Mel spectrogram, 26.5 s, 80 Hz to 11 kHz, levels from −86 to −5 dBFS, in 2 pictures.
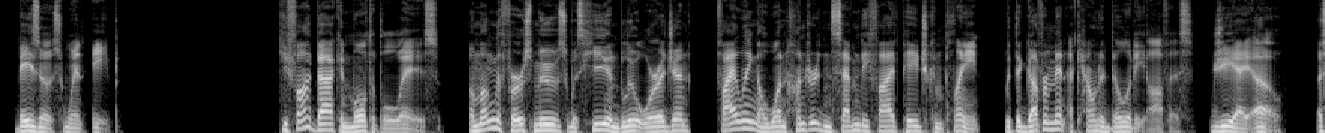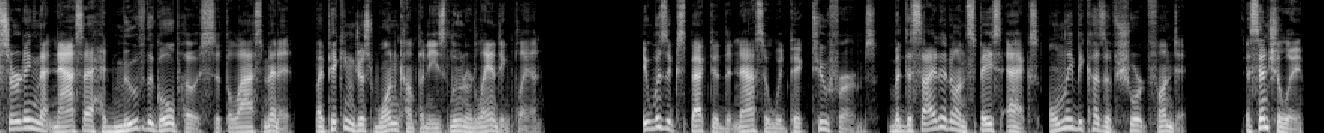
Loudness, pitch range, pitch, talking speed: -21 LUFS, 110-145 Hz, 125 Hz, 150 wpm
